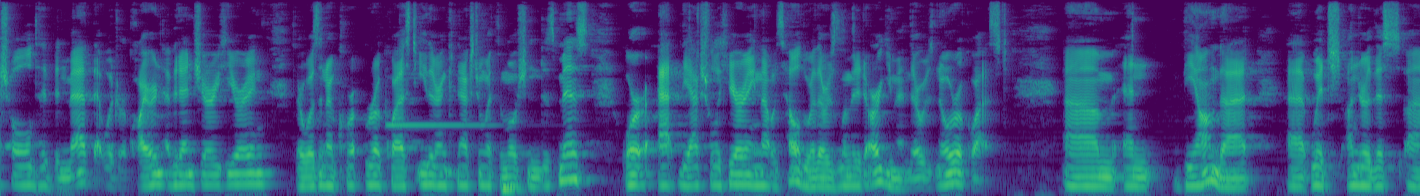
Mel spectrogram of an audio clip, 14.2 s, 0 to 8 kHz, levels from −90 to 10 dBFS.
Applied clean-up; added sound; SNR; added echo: classical method log-MMSE.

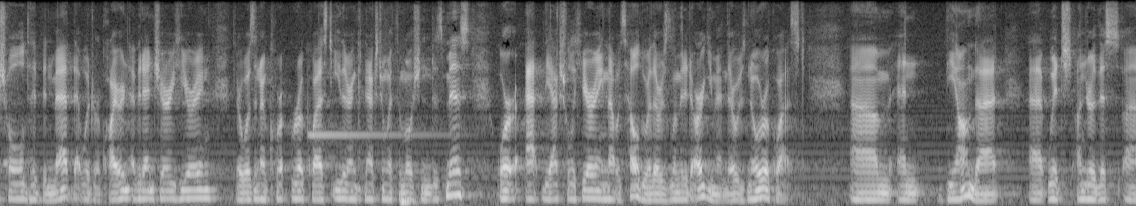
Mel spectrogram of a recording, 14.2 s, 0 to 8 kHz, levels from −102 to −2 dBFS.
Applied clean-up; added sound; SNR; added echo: none; Percussion; 18 dB; none.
